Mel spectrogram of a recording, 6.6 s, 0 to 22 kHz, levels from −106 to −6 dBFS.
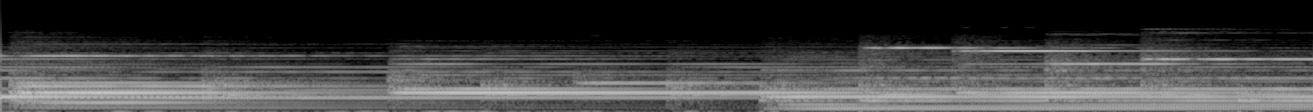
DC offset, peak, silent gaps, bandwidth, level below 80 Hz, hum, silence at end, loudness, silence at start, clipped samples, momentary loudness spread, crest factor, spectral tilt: under 0.1%; -22 dBFS; none; 6.6 kHz; -72 dBFS; none; 0 s; -35 LUFS; 0 s; under 0.1%; 8 LU; 14 dB; -2.5 dB/octave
